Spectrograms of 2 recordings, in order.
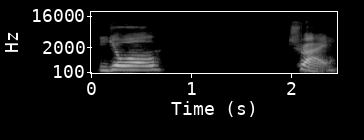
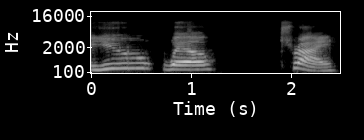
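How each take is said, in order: First: You and will merge into one syllable. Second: The words you and will are said separately. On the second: "Or you will try"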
